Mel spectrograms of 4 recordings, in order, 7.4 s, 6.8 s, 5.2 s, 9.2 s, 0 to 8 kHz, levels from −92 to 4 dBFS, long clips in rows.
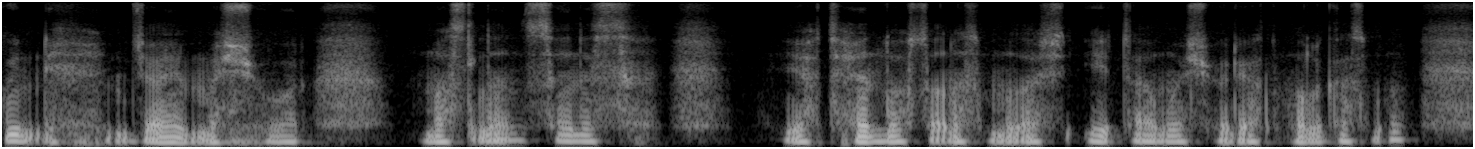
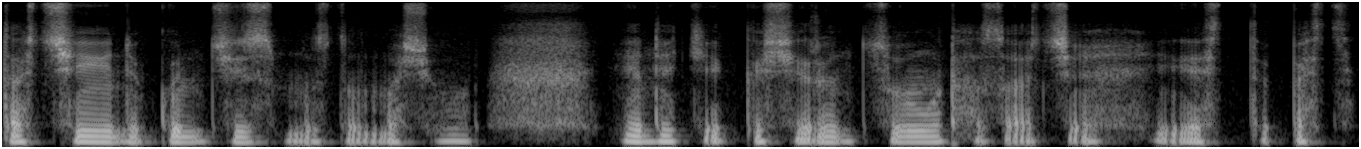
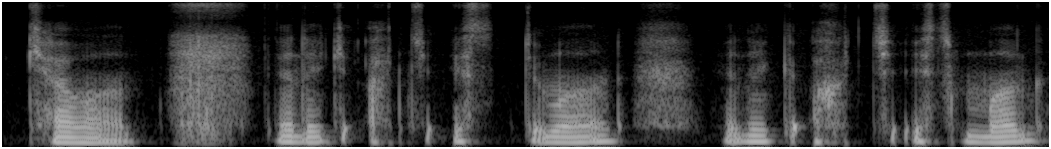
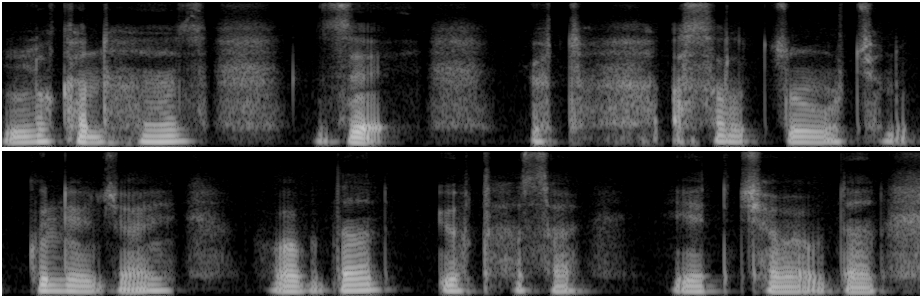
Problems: low volume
